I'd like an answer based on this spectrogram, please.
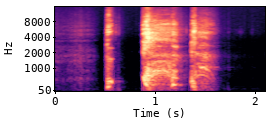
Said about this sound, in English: I haven't coughed in hours until I get on stage. It's okay. I probably won't die right in front of you.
